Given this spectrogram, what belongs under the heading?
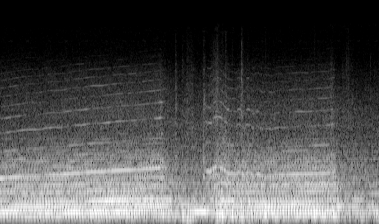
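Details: Manual Dodge Challenger Hellcat after replacing a supercharger with noisy bearings with a take-off unit from a later model-year Hellcat: clean high-pitched whine climbs with engine speed while pulling through the gears, no bearing growl underneath; normal supercharger whine.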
